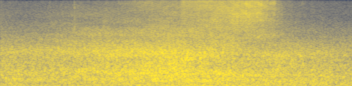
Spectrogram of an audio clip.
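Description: A car drives past close by on a city street.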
